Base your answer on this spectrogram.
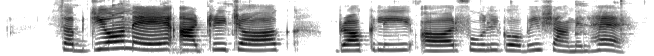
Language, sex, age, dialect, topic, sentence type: Hindi, female, 36-40, Garhwali, agriculture, statement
